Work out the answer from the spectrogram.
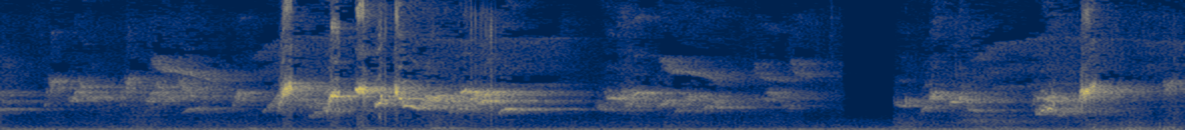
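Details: A red-whiskered bulbul sings solo in the morning sun, competition singing while moving along its perches: loud mellow whistled phrases with sharp emphatic notes, then a quieter gap and a renewed phrase.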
